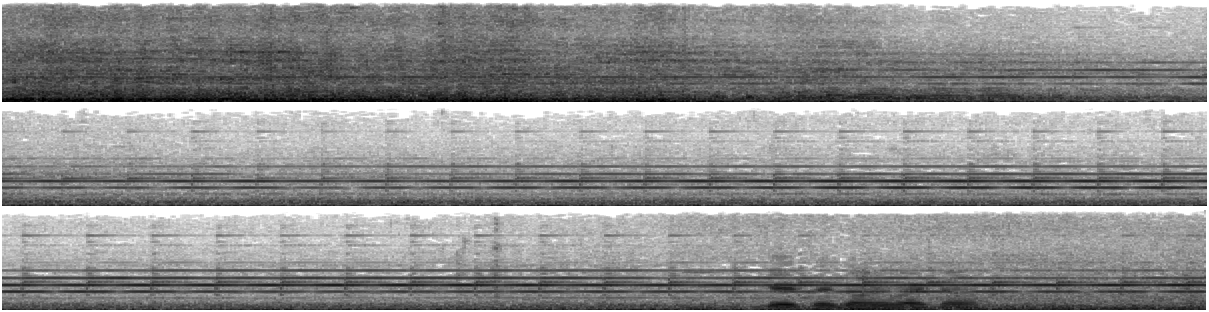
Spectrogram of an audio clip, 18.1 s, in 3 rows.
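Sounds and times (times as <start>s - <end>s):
crossing warning bell ringing: 0.0s - 18.0s
freight cars rolling past: 15.4s - 18.0s.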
